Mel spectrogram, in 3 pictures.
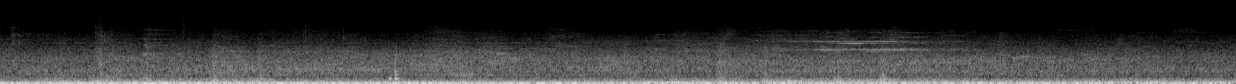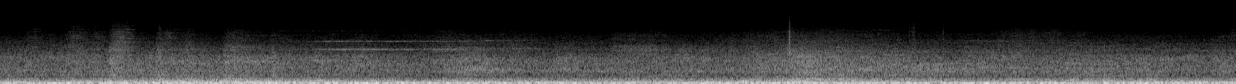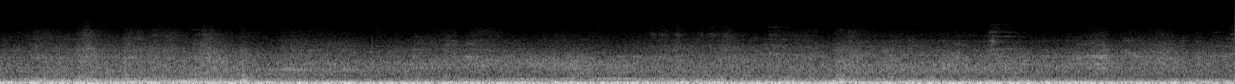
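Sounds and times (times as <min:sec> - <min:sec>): freight train rumbling past: 0:00.0 - 0:37.0.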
